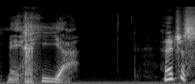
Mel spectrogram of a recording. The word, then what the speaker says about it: mejilla: Mejilla has that rough H sound, so there's that J, M-E-J, and then the double L sound that sounds like a Y, mejilla.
